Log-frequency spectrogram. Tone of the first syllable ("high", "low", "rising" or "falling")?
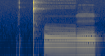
low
